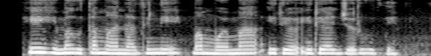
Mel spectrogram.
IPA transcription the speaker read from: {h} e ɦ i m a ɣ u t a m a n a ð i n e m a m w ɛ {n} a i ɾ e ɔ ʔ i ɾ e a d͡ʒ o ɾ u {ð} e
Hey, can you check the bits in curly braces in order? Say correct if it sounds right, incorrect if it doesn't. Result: correct, incorrect: m, correct

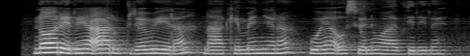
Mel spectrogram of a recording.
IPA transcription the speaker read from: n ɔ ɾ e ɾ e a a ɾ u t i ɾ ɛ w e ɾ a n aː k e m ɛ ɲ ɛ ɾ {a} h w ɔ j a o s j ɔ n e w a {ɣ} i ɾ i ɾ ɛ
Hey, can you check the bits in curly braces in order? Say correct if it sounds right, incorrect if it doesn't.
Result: correct, incorrect: ð

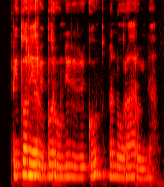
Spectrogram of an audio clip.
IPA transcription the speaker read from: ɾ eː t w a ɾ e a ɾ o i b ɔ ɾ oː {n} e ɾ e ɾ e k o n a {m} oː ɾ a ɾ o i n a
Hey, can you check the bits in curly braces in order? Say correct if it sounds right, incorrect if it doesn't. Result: correct, incorrect: n

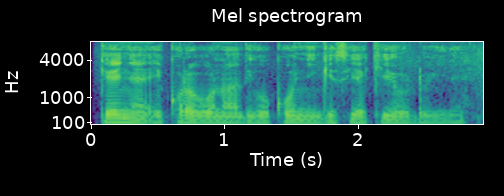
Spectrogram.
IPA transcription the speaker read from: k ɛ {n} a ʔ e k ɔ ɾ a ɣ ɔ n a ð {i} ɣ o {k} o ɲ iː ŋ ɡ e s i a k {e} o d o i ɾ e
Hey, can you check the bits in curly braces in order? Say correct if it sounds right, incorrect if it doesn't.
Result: incorrect: ɲ, correct, correct, correct

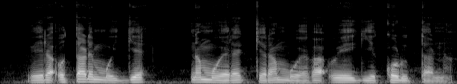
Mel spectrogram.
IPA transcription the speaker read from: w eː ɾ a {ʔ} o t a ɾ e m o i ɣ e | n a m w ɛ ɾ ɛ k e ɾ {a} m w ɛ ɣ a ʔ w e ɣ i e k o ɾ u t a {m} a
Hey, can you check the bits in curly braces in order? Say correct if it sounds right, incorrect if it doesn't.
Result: correct, correct, incorrect: n

